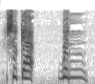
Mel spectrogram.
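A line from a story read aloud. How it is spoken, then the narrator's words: Choked, tearful. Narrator (Vietnamese): Nước mắt Mẫn Nhu trào ra như mưa, nàng nghẹn ngào nói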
